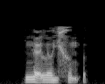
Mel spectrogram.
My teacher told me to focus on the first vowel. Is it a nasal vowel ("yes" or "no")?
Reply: no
